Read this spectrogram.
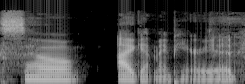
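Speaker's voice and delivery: put-on condescending, lording-it-over drawl, very slow. Retelling how a close friend announced her period: imitating condescending friend. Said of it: "very, like, condescending".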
